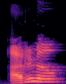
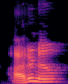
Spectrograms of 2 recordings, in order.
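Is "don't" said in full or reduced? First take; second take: reduced; reduced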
